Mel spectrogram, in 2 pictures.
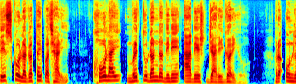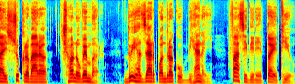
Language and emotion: Nepali, neutral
